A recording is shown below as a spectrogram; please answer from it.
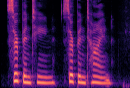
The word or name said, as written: serpentine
